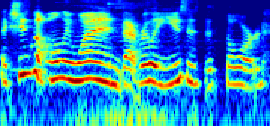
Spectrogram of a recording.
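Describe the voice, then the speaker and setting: A woman's voice: high voice, normal speed, fairly bright tone, soft background music. A woman chatting casually on a game livestream, thinking aloud informally and putting questions to her viewers. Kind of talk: casual livestream chat with viewers while playing.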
